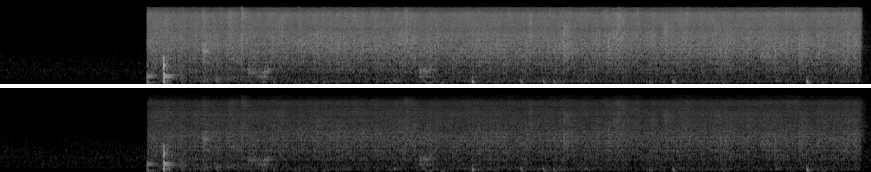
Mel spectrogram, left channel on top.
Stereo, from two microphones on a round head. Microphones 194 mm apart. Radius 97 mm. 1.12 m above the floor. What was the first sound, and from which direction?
Frying, 80° left.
